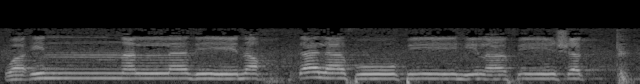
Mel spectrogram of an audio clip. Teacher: Huruf kaf adalah huruf syiddah yang diikuti hamas atau nafas. Nah, ini juga nafasnya tidak langsung keluar namun tertunda.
